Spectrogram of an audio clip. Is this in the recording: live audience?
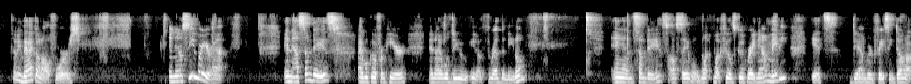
no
